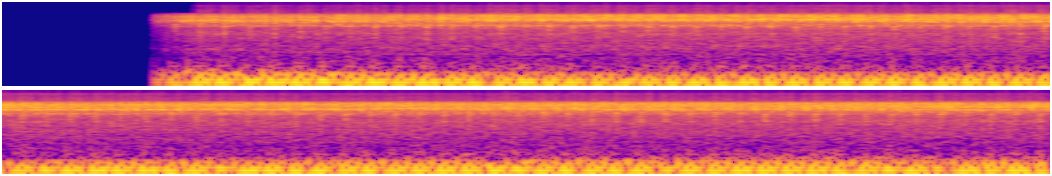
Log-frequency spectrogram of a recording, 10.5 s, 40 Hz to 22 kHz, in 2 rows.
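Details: VW T3 with MV flat-four petrol engine idling: a quick, steady tick over the rumble, about four per second.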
